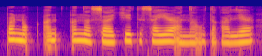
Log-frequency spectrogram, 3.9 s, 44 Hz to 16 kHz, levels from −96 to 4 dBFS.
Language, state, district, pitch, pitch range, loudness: Ao, Nagaland, Kohima, 215 Hz, 195-225 Hz, -17 LUFS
